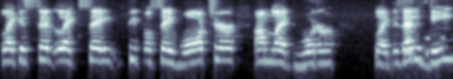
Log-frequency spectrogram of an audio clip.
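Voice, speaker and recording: A woman with a New Jersey accent, fairly high pitch, and monotone, flat intonation. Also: moderate pace. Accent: typical New Jersey. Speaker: show co-host. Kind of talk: casual chat.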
